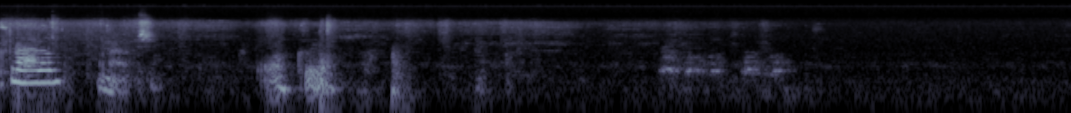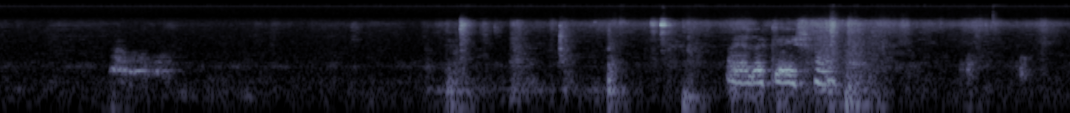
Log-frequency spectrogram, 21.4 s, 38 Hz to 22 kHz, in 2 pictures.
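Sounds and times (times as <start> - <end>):
speech: 0.1 - 1.7, 2.6 - 4.2, 18.2 - 19.4
dog barking: 6.6 - 8.0, 11.8 - 12.6.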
